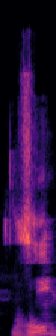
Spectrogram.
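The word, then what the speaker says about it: womb: वूम कहा जाना चाहिए। जो कि बे साइलेंट रहेगा आपका।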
